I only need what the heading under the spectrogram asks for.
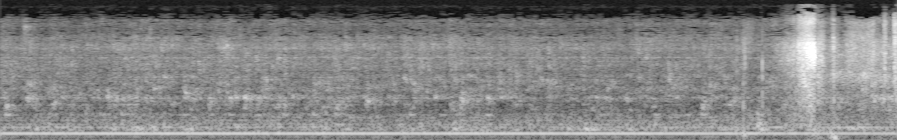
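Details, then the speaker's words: Jenn-Air dishwasher on Quick Wash with a newly fitted gasket, drain phase after the main wash: steady low pump hum with water gurgling and sloshing through; draining normally. "Goes the draining. And as you can hear, you can definitely hear the water draining out."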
